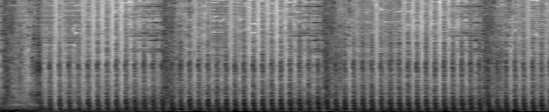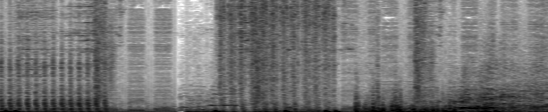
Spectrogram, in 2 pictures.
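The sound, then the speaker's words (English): Sustained automatic gunfire as PJs in helicopters fire on gun trucks, rattling in rapid, dense bursts over a steady low engine-like drone, with a brief break partway through before the heavy firing resumes. No one speaks. “I don't know if you can tell, they're smoking some gun trucks. You see the rounds bouncing out?”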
